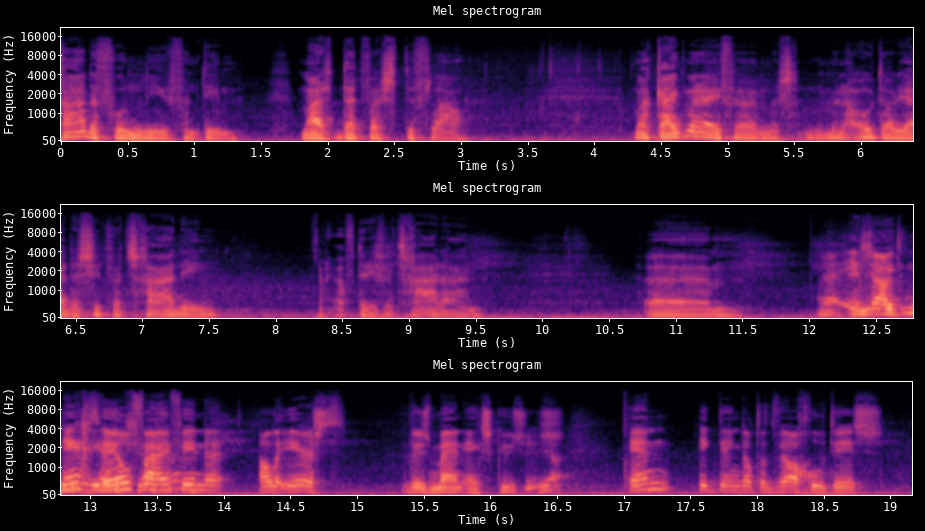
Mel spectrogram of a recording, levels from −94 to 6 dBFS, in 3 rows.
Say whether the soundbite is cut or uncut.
cut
